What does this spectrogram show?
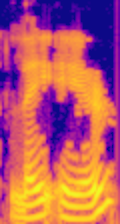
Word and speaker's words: leer: read a book so leer is our verb here it means to read leer you're going to pronounce both of those e and then un Li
